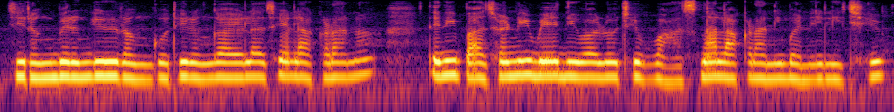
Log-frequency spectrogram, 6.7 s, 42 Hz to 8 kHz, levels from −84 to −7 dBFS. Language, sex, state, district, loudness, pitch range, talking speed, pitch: Gujarati, female, Gujarat, Valsad, -15 LUFS, 210-225 Hz, 135 wpm, 215 Hz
